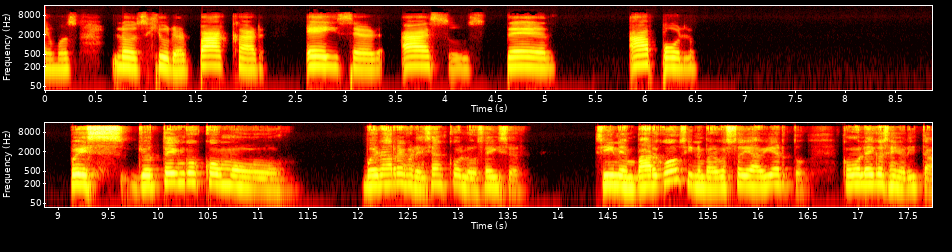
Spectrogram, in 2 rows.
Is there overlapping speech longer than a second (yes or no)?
no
